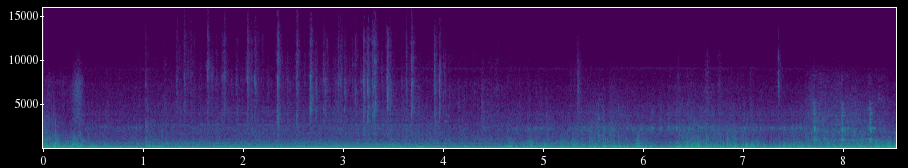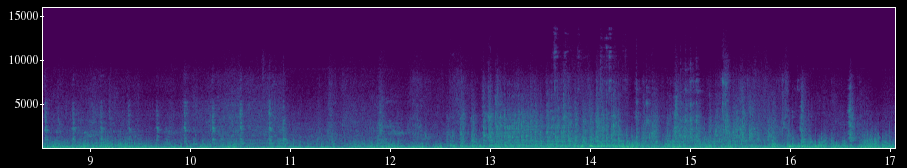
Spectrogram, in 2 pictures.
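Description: Steady low rumble of a small fishing boat under way, with wind buffeting the microphone. Scattered light clicks and rattles come from the longline gear being handled at the reel.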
